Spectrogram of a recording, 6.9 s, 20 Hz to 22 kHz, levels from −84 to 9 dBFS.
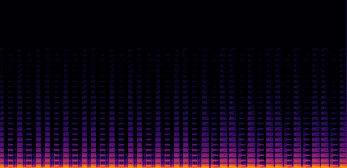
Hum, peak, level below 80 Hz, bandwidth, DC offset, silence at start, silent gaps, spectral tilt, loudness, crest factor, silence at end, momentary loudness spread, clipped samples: none; -4 dBFS; -22 dBFS; 3.8 kHz; 30%; 0 s; none; -11.5 dB/octave; -17 LUFS; 10 dB; 0 s; 3 LU; under 0.1%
